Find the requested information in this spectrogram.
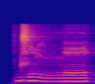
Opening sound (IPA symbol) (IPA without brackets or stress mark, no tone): d͡z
